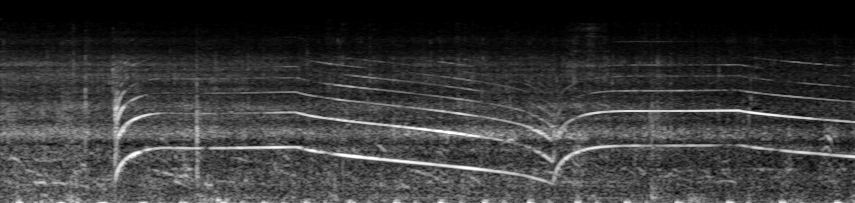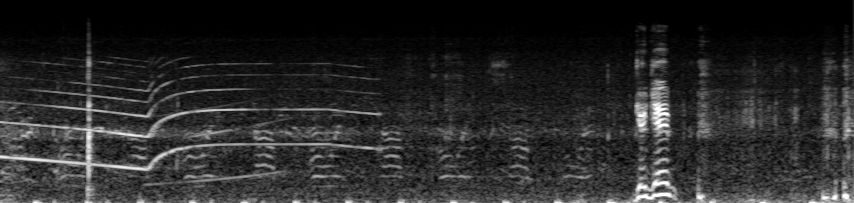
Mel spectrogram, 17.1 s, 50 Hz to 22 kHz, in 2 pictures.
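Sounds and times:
siren winding up and down: 0.0 - 12.6
low thumps: 0.0 - 17.0.

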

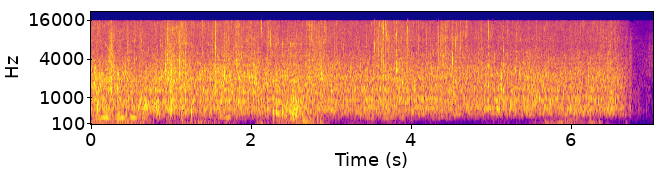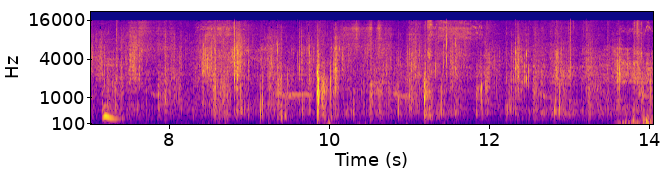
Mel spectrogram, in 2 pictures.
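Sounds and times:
river flowing over stones: 0.0 - 6.8.

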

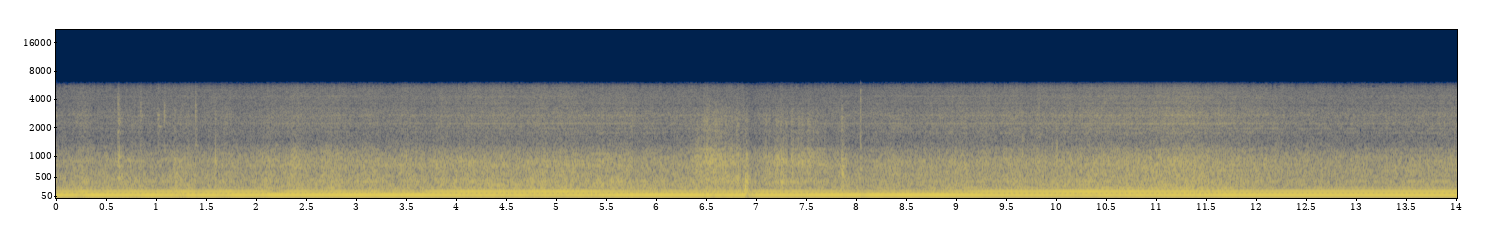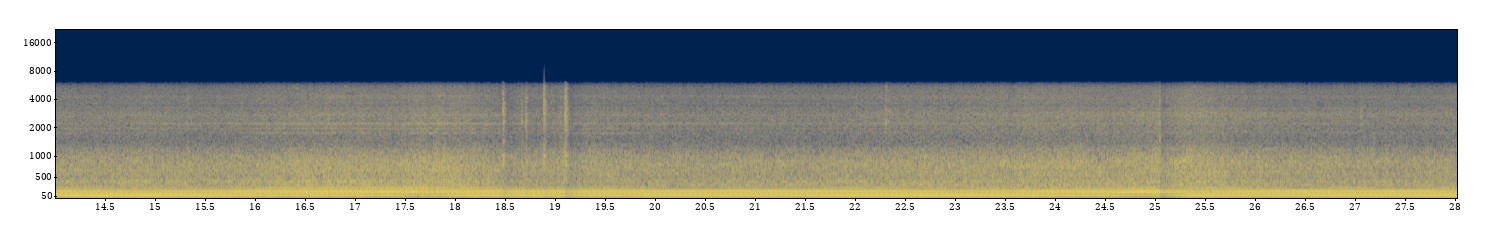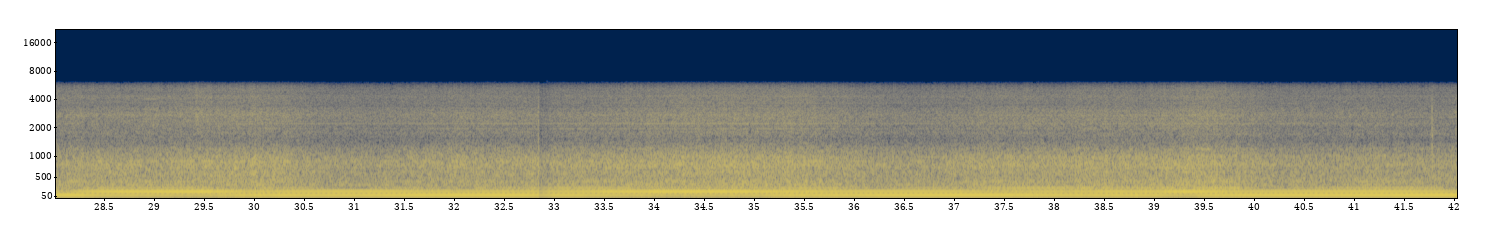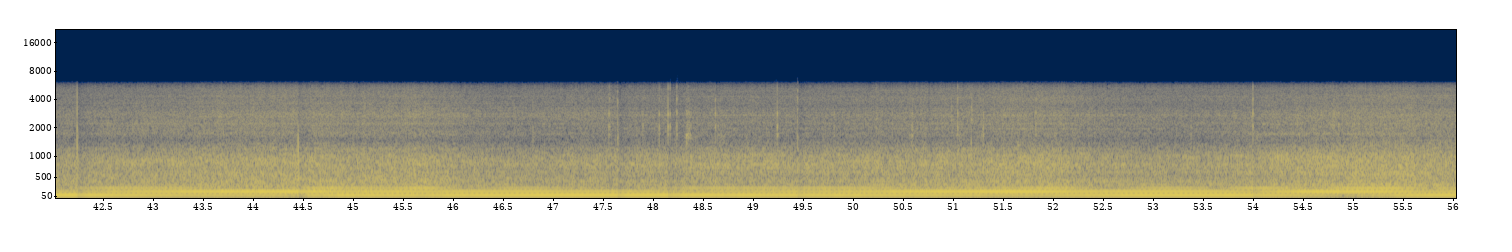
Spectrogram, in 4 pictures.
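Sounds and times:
turboprop engines droning: 0.0 - 56.0.

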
